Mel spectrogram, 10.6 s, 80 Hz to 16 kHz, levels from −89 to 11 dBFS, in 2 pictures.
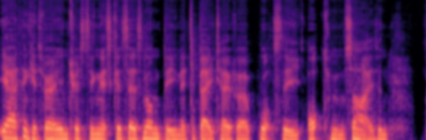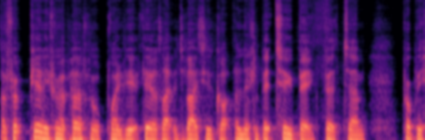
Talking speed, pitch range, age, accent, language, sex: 235 wpm, 120-130 Hz, 40-59, British, English, male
